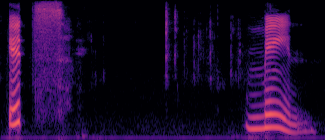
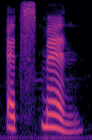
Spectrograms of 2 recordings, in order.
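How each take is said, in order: First: The second word has a long 'ay' vowel, like 'main'. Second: The second word has a short 'e' vowel, like 'men'. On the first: The speaker calls it right. "So it's main" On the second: The speaker calls it wrong. "You said a while ago it's men"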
